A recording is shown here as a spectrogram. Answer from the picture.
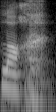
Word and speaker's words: loch: 像這樣發音出來，「loch」 And roll it like 'loch'.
